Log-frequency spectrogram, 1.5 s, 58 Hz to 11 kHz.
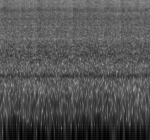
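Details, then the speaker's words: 1982 Pontiac Trans Am, Crossfire injection, abandoned 30 years, first start cold after new fuel pump and replaced fuel lines: low, uneven, slightly lumpy rough idle, no knocking; owner suspects vacuum leak, running better than before with excess fuel pressure. "Here we go. Little rough. Probably vacuum leak"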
